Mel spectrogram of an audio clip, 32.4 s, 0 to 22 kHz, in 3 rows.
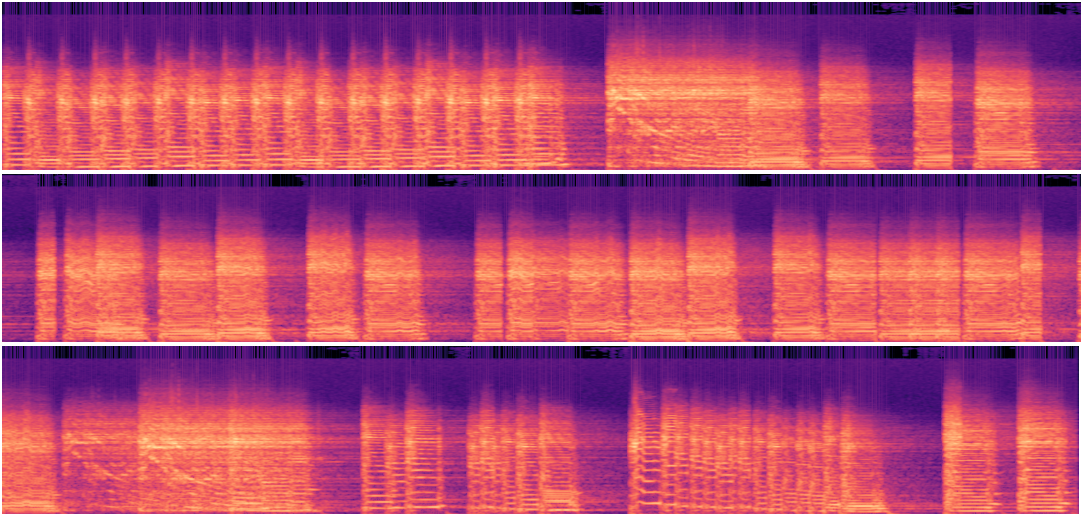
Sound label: GUITARS, Guitars, Korg DSS-1; Rhythm Section & Guitars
